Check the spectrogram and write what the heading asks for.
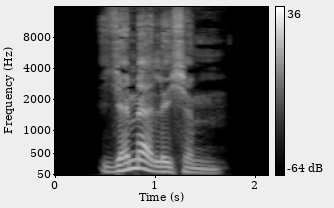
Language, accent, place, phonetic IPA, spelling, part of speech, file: German, Germany, Berlin, [ˈjɛmɐlɪçm̩], jämmerlichem, adjective, De-jämmerlichem.ogg
- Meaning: strong dative masculine/neuter singular of jämmerlich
